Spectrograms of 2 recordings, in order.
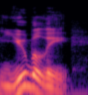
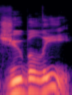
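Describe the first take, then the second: First: The word begins with a Y sound. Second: The word begins with a J sound. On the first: "if you pronounce the J in Jubilee as most other languages do" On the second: "our English word jubilee"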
